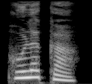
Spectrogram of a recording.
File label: "ಹುಳಗ", kannada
